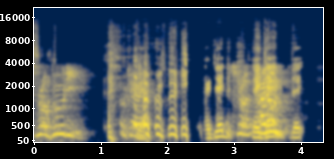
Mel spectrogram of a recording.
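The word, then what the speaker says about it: Roboute: I want to say they just did a pronunciation video on the Warhammer community page, and I think they went with Arbides. It's Robuti. Okay. Yeah. Rubuti. They did say that it was Robute.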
